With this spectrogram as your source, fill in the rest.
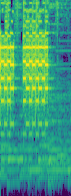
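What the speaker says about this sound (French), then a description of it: "Téléphone qui sonne" A telephone rings in two bright electronic bursts with a pause between them, loud and close and heard on its own.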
